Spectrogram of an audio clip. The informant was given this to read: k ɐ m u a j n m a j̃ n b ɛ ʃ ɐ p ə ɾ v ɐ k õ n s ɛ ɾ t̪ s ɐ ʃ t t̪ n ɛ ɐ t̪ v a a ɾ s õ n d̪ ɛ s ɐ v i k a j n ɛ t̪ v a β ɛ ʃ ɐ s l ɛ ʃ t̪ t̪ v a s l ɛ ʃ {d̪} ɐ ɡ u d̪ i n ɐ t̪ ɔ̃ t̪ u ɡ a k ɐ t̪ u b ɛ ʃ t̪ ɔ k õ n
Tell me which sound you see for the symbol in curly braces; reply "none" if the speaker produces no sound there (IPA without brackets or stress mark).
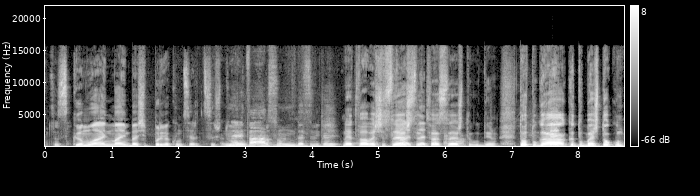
t̪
